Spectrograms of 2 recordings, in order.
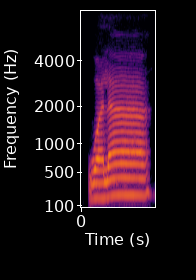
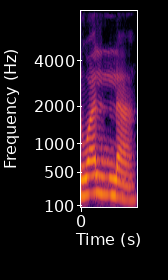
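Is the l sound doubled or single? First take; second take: single; doubled. First: The l sound is short and single. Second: The l sound is pressed and doubled. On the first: The speaker calls it right. "Tidak ada tasdid pada lam" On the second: The speaker calls it wrong. "Jangan ditekan. Jangan wala"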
